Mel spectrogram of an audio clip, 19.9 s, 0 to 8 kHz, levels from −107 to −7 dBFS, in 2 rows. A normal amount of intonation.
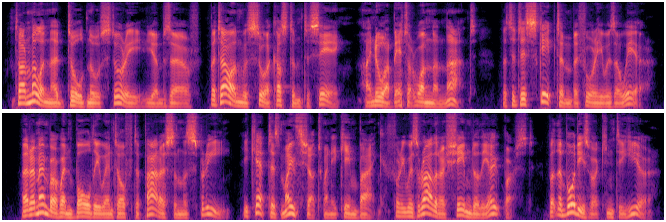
No: wide, 7.8 semitones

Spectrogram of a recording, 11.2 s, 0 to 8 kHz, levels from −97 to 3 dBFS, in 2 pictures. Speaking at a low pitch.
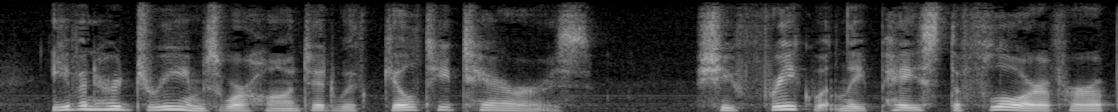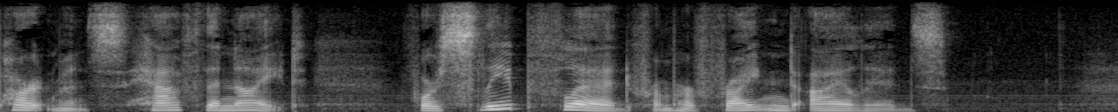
No: medium, 165 Hz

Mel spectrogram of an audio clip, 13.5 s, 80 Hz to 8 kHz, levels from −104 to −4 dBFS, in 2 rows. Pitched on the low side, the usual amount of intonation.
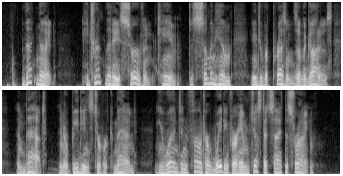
Yes: low, 130 Hz; average, 4.5 semitones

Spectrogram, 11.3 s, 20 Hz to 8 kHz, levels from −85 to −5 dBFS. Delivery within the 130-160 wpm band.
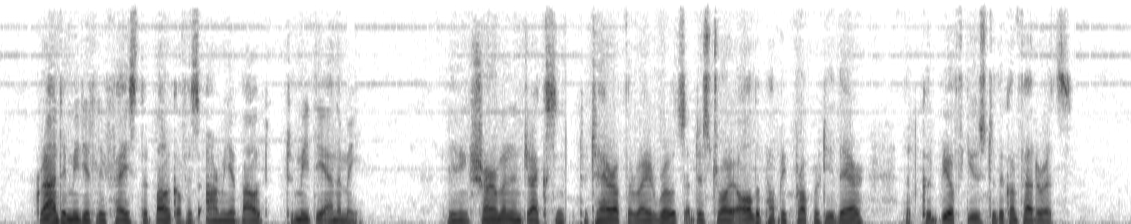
No: average, 195 wpm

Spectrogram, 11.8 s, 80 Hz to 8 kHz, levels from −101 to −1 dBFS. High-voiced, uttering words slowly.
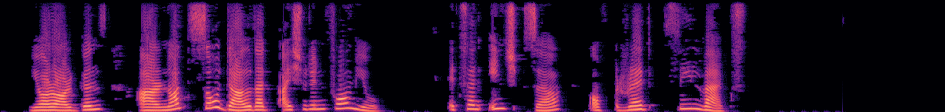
Yes: high, 245 Hz; slow, 90 wpm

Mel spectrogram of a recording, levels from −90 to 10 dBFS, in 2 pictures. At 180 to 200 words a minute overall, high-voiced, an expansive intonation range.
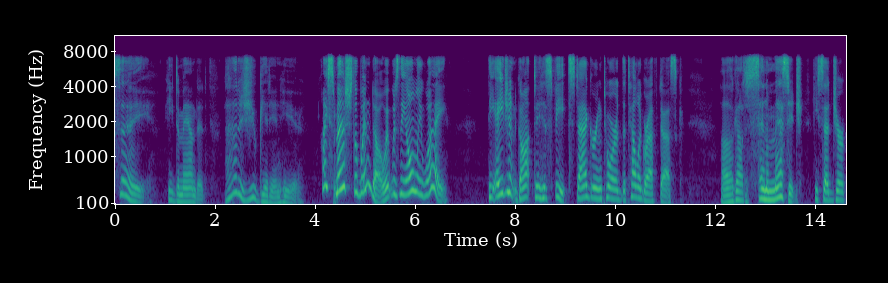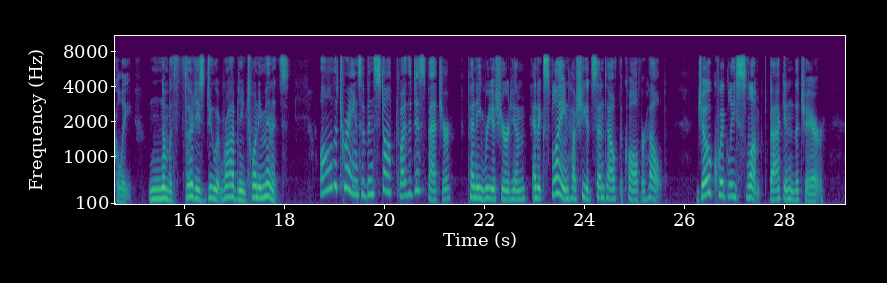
No: average, 155 wpm; high, 200 Hz; wide, 6.4 semitones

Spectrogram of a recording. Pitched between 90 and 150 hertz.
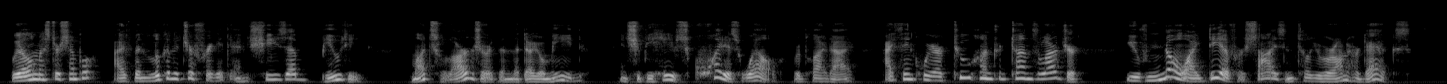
No: high, 225 Hz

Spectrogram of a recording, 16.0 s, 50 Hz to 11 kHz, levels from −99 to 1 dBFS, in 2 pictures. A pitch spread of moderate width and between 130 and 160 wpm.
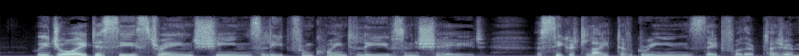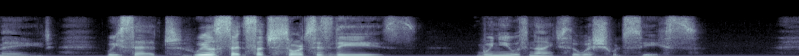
Yes: average, 3.5 semitones; average, 145 wpm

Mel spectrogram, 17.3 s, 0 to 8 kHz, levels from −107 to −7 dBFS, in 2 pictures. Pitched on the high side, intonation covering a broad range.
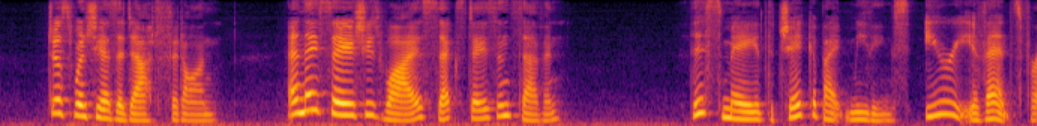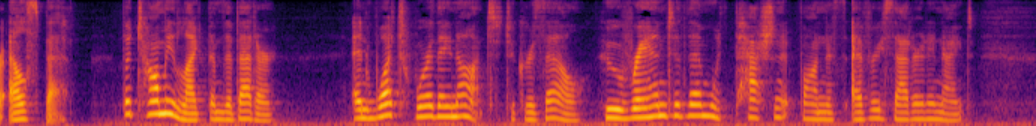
Yes: high, 195 Hz; wide, 7.2 semitones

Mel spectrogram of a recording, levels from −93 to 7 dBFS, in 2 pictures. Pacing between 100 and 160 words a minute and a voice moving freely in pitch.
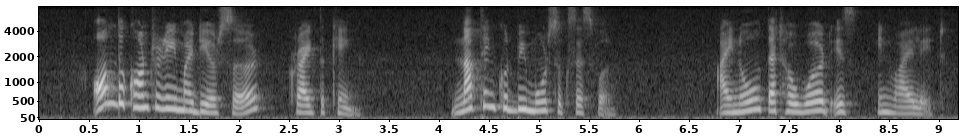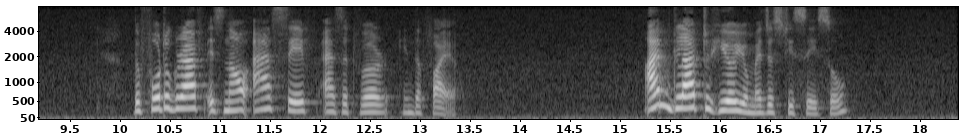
Yes: average, 140 wpm; wide, 6.6 semitones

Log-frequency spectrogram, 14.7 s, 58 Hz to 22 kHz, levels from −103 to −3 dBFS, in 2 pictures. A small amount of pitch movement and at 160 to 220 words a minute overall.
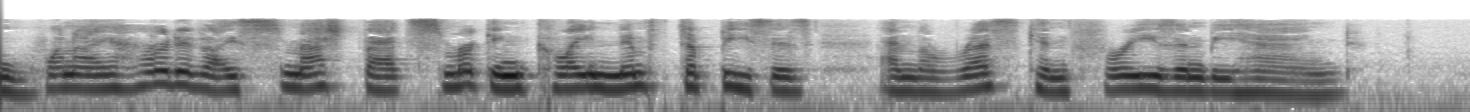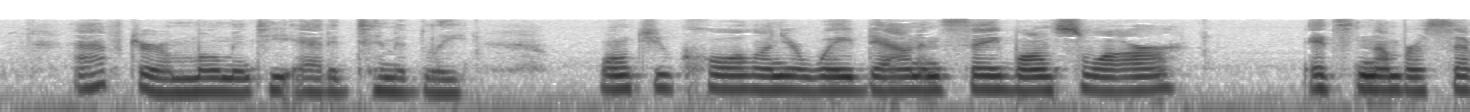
Yes: narrow, 2.2 semitones; average, 165 wpm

